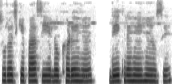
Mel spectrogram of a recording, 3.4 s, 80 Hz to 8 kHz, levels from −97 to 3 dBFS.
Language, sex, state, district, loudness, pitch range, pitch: Hindi, female, Bihar, Sitamarhi, -17 LUFS, 200-205 Hz, 200 Hz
